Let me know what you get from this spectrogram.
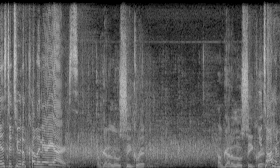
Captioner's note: applause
